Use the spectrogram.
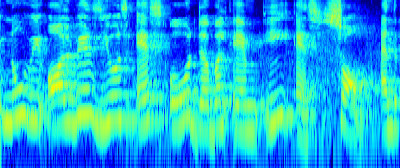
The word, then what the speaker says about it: sommes: Along with nous, we always use S-O-M-M-E-S, som, and the pronunciation is som, that is nous sommes.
